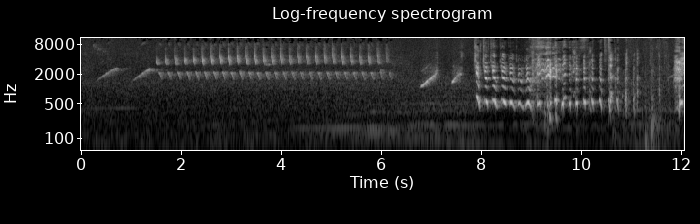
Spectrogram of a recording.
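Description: A songbird singing: a couple of quick rising notes, then an even, rapid trill of about seven notes a second lasting some four seconds, then more rising notes. About eight seconds in, loud laughter takes over and is the loudest sound, with a low thump near the end.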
